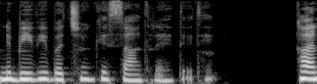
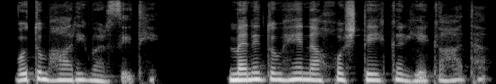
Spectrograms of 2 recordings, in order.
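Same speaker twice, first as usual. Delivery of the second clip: ordinary delivery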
